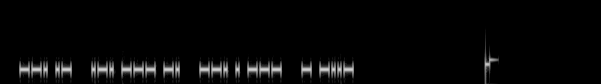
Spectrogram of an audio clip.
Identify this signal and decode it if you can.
Morse code, heard as a keyed tone, about 40 wpm, 700 Hz. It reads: GA RON GEO TX
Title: K1USN SST QSO Practice - 40wpm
